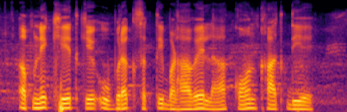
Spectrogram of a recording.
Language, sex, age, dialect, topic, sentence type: Magahi, male, 25-30, Western, agriculture, question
